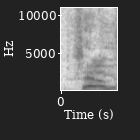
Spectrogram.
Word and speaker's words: Saviuk: rhymes with book, you know? Saviuk.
